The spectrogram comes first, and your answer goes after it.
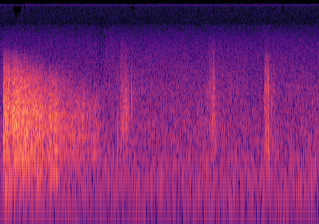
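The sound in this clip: A gunshot rings out during a tense film noir confrontation: one loud, sharp blast that decays over about half a second, followed by a few faint clicks or steps. No voices.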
